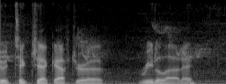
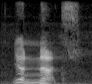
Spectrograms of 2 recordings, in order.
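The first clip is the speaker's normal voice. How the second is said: scoffing Crooks; 8 semitones higher, 8 dB louder than usual. A narrator's reading.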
